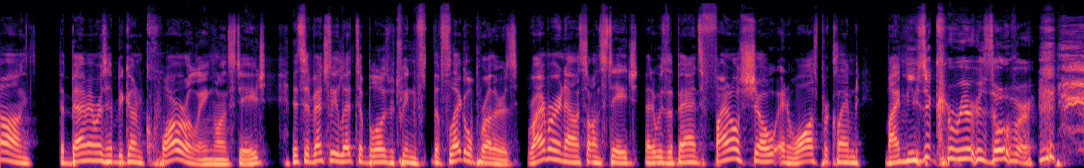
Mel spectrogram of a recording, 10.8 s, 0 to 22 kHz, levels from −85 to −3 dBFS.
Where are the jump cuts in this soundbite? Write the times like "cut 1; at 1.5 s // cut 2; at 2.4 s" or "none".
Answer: cut 1; at 5.2 s // cut 2; at 6.4 s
